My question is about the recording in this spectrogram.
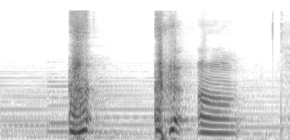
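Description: A man coughs and clears his throat while riding in a car: a few short, gruff, voiced bursts separated by brief pauses, with no talk.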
